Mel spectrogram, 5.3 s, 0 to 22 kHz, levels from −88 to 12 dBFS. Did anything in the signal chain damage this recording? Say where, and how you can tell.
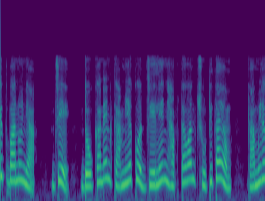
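No, nothing along the chain has harmed this speech; it came through an ordinary call path using G.722 at 64 kbps, and the absence of anything above 8 kHz is simply the ceiling that codec carries, not damage.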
